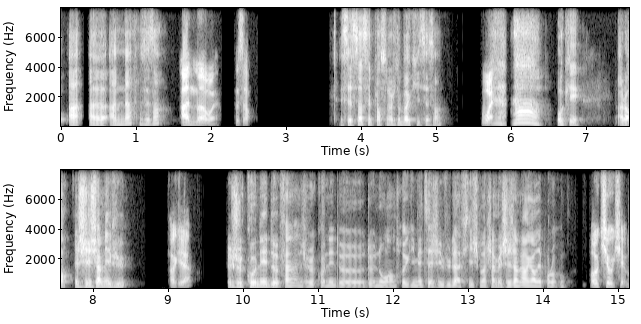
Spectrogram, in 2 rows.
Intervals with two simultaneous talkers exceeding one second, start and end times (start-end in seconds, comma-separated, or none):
none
